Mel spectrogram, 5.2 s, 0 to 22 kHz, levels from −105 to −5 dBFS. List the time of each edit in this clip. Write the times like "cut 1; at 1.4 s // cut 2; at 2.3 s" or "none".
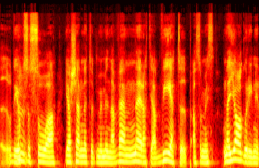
cut 1; at 1.2 s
